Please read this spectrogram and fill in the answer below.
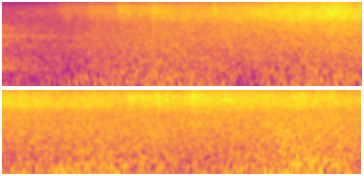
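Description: Sea surf sound effect played over a PA: a steady wash of breaking waves that swells gently, with a low rumble underneath.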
